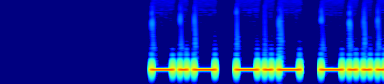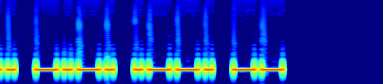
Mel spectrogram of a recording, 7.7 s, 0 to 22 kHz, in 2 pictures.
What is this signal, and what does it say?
Morse code, heard as a keyed tone, about 17 wpm, 700 Hz. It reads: KK6CPM
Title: USA Call Signs - 6 Characters - 17wpm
